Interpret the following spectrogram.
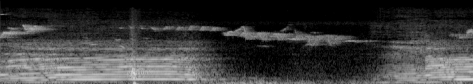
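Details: Cattle calling companions back to the pen: a long, loud harmonic moo, then a pause filled with bird chirps, then another moo beginning.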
